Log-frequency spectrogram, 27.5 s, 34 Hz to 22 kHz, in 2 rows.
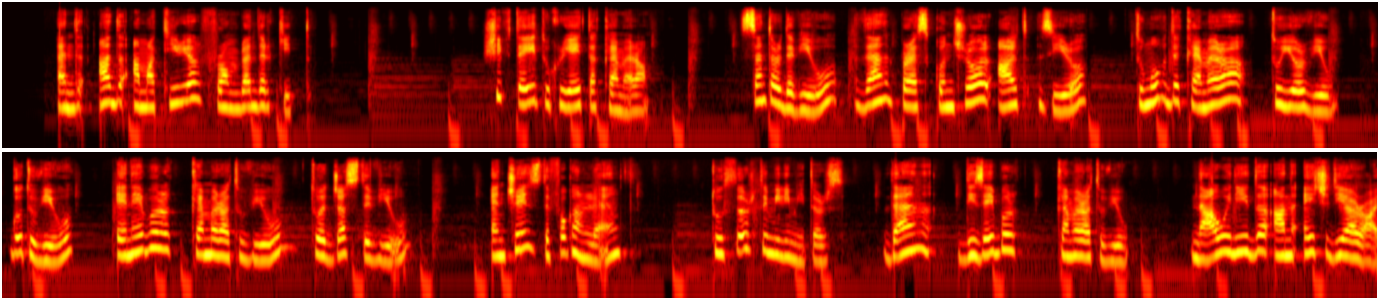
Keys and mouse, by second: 0.0 middle click, 0.7 click, 1.3 middle click, 2.0 click, 4.9 click, 5.2 click, 6.7 shift+middle click, 7.3 shift+a, 9.4 middle click, 10.2 middle click, 10.7 shift+middle click, 13.8 click, 14.2 click, 14.5 shift+middle click, 15.1-15.8 ctrl+middle drag, 16.6 ctrl+middle click, 17.1 ctrl+shift+middle click, 17.8 shift+middle click, 18.6 click, 19.7 click, 21.1 click, 22.2-25.6 ctrl+shift+middle drag, 26.4 click.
